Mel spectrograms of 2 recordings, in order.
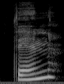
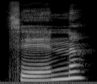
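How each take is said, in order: First: Said in the usual way. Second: "thin" drawn out, sounds run slowly together; stretched blend. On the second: Shown as a demonstration. Teacher sounding out the word, stretched "thin".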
